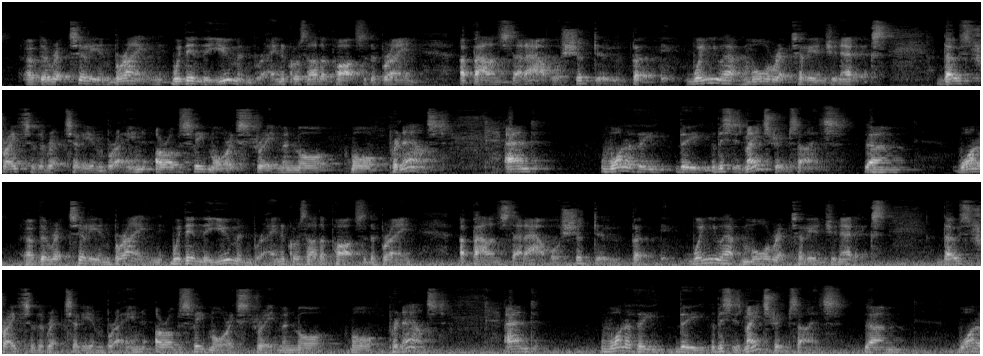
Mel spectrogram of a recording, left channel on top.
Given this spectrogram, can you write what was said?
of the reptilian brain within the human brain, of course other parts of the brain balance that out, or should do, but when you have more reptilian genetics, those traits of the reptilian brain are obviously more extreme and more pronounced. And one of this is mainstream science, one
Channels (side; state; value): right; noise; rumble, 10 dB below the sound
